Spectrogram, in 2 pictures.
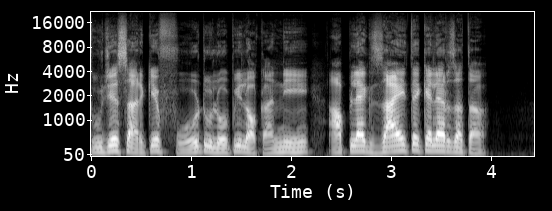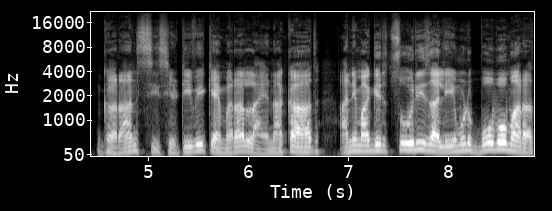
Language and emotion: Goan Konkani, disgusted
